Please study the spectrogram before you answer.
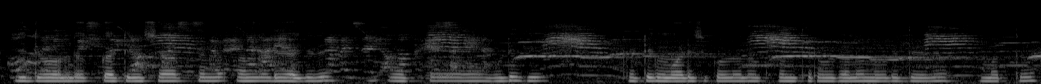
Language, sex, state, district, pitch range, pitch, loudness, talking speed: Kannada, male, Karnataka, Raichur, 155-165 Hz, 155 Hz, -37 LUFS, 75 wpm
